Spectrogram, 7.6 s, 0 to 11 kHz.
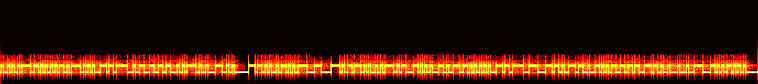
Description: RTTY, about 45.45 baud. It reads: JERSEY TWICE, FROM FEBRUARY TO APRIL 1944
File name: fsk850 / battleshipnj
